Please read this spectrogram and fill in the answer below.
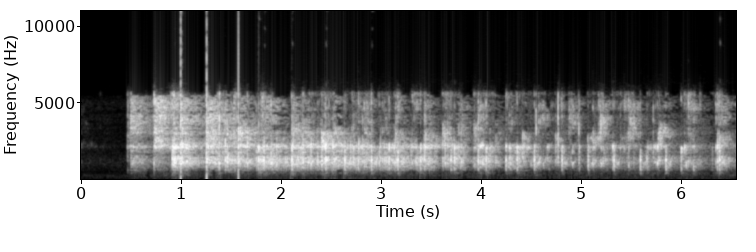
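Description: A small audience applauding, starting suddenly about half a second in and carrying on steadily.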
